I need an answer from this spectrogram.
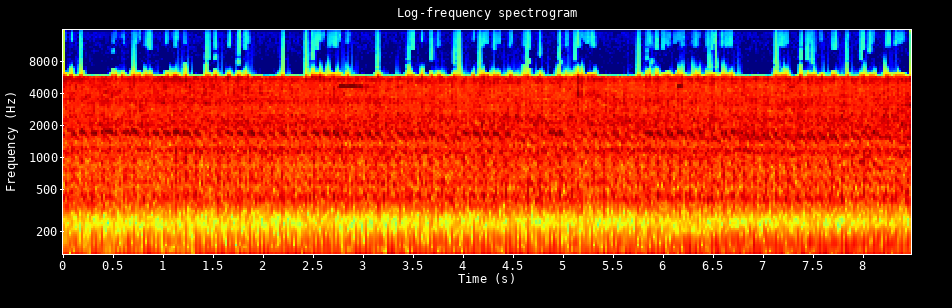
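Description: Car engine and road noise heard inside the cabin while driving, a steady low hum at constant engine speed, with the transmission stuck in third gear.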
